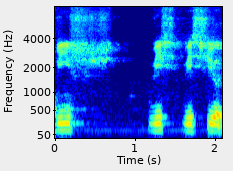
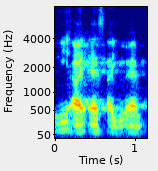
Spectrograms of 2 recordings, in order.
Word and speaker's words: Visium: Okay, I'm not from the field, but this called Visual, is it? Is this the data set you get from is actually called Visual, is it? VISIUM.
